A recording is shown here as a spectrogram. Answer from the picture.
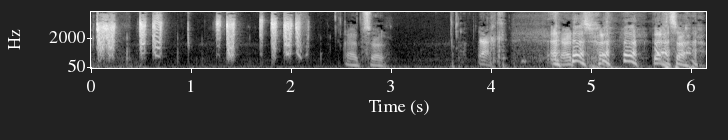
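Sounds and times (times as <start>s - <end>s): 
person sucking on back of hand imitating a distressed mouse: 0.0s - 2.6s
laughter: 4.6s - 6.1s.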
